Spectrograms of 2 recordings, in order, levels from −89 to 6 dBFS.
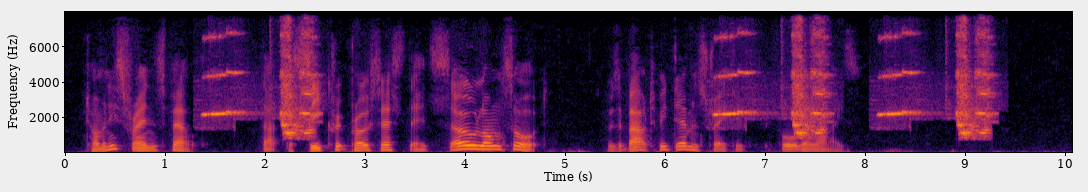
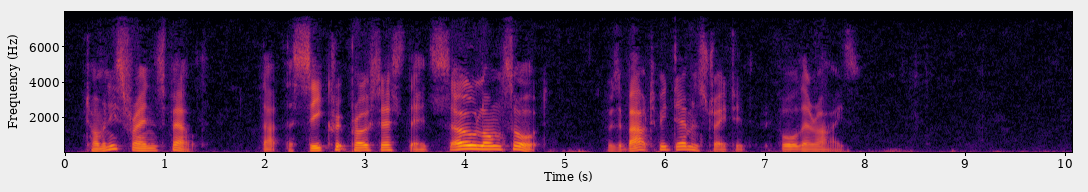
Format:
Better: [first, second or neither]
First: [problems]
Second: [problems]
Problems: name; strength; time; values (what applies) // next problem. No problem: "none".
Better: second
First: background sound (Door); 3 dB above the speech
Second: none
